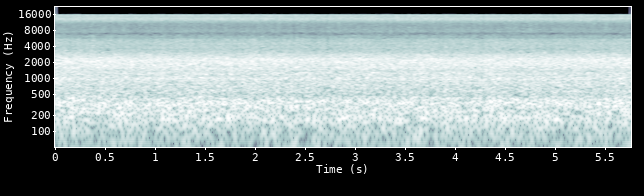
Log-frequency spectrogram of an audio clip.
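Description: Heavy rain pours down steadily on wet pavement.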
